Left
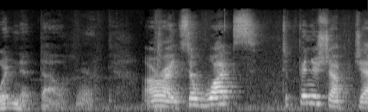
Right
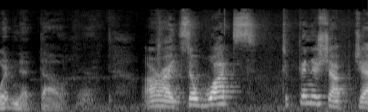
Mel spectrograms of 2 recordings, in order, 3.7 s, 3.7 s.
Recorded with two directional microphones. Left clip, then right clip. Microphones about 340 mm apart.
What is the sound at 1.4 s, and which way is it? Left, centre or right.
Speech, right.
